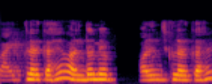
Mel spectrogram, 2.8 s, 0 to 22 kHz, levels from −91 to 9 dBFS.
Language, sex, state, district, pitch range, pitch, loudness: Hindi, female, Uttar Pradesh, Hamirpur, 220-245 Hz, 230 Hz, -16 LUFS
